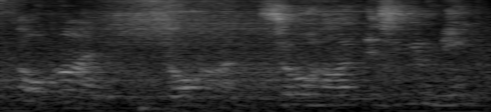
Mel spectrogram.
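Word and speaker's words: سوهان: It's Sohan.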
